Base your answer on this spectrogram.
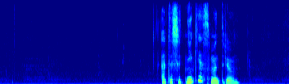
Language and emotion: Russian, positive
